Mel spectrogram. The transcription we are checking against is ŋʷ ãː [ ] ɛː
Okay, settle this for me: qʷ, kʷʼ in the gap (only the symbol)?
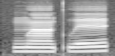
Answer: kʷʼ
